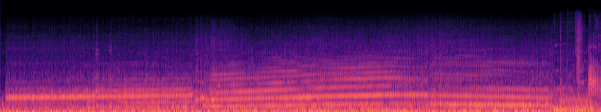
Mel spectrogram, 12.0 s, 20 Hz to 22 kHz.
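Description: Honda CB650R inline-four engine running at cruising speed under a steady rush of wind and road noise. Its pitch climbs slowly through the middle, then eases off toward the end.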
